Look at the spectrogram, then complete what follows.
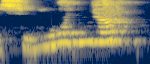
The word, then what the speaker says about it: сегодня: Не все называли правильное слово, но слово это сегодня. Здесь за то, что названо правильное слово сегодня, полбалла. Дальше, что нужно было еще здесь вот по требованиям назвать, что вместо буквы Г произносится звук В.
